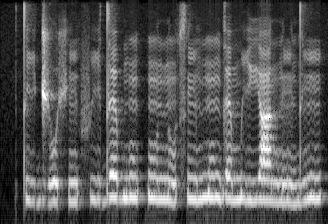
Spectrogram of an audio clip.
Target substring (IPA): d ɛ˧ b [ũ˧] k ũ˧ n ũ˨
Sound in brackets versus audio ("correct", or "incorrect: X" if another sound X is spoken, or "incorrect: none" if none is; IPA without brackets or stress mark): correct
